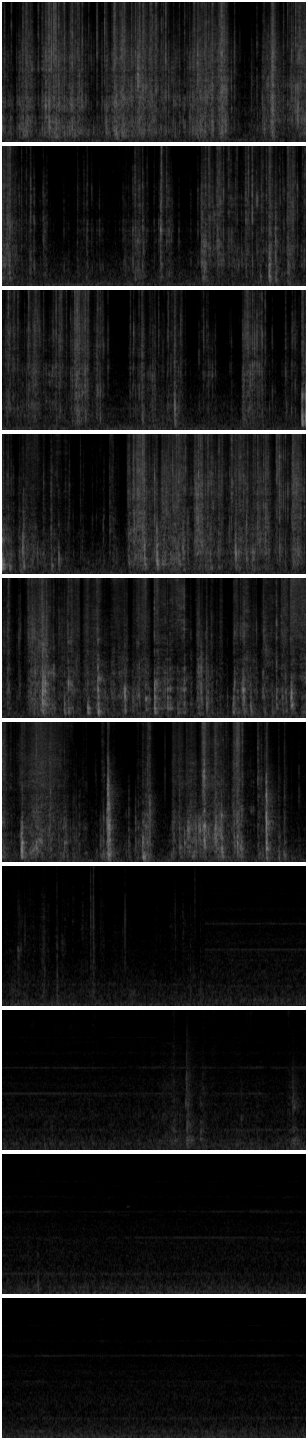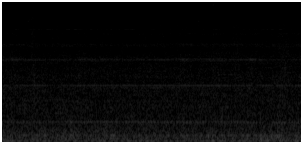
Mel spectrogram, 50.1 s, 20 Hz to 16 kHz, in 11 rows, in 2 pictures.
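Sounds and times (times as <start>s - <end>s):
plastic bags and paper rustling: 0.0s - 30.4s.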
